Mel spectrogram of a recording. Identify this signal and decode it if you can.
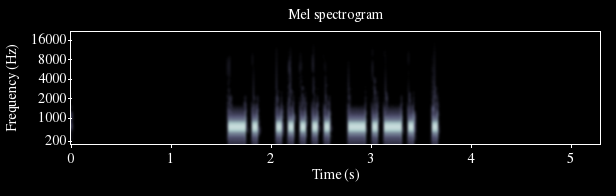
Morse code, heard as a keyed tone, about 21 wpm, 700 Hz. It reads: N5CE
